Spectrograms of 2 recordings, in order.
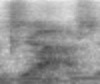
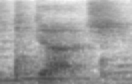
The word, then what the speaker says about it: Dutch: Now, that's not Josh. Everybody thinks I say my name is Josh. It's Dutch, like a Dutch. Like you go to the gas station, you put $1 on the counter, and you get a Dutch.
